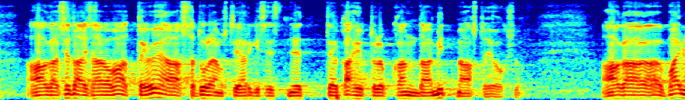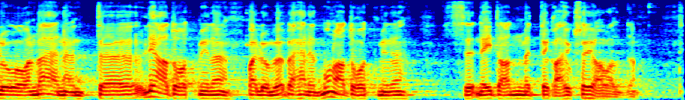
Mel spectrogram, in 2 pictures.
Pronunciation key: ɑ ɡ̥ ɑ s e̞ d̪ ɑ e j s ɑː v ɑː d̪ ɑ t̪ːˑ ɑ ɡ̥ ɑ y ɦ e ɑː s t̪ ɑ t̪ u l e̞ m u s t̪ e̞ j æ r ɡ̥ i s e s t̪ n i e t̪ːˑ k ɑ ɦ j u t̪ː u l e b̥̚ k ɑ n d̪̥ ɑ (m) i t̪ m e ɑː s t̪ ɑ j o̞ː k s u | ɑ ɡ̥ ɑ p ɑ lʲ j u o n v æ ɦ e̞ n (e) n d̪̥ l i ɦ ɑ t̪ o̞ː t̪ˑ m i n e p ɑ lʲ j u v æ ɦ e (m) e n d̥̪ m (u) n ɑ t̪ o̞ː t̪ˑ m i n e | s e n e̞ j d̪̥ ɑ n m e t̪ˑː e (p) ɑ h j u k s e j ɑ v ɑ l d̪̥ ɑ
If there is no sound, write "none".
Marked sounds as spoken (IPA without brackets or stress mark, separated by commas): m, e, n, u, k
